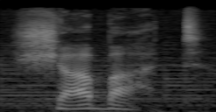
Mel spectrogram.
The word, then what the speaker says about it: Shabbat: the tough and the word is pronounced shabat and my friends if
